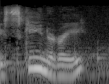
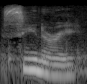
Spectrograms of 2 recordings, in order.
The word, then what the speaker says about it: scenery: the wall so we're not going to say skenery we're going to say scenery scenery here we have a classic example of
